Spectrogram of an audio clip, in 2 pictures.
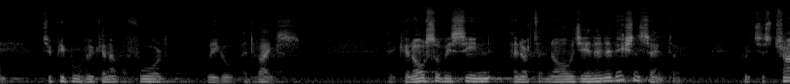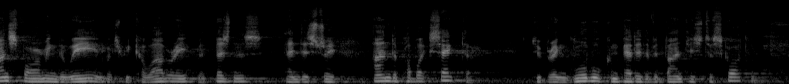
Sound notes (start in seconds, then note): none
